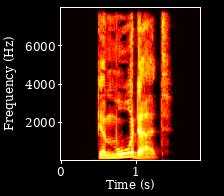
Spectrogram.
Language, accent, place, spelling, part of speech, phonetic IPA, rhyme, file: German, Germany, Berlin, gemodert, verb, [ɡəˈmoːdɐt], -oːdɐt, De-gemodert.ogg
- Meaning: past participle of modern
